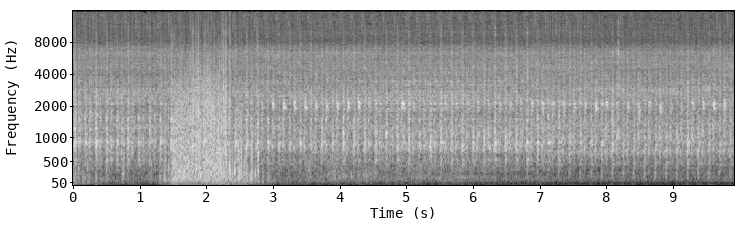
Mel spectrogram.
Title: Engine knock what is it?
